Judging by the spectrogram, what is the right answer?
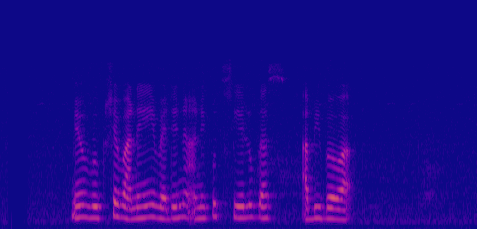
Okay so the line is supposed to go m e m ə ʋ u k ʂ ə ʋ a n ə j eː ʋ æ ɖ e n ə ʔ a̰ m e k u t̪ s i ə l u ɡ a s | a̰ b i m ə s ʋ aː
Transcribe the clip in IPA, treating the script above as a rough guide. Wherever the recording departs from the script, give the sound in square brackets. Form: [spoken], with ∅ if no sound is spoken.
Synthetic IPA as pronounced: m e m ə ʋ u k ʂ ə ʋ a n ə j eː ʋ æ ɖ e n ə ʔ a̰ [n] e k u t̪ s i ə l u ɡ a s | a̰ b i [b] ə [∅] ʋ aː

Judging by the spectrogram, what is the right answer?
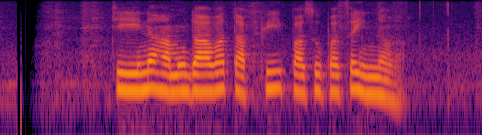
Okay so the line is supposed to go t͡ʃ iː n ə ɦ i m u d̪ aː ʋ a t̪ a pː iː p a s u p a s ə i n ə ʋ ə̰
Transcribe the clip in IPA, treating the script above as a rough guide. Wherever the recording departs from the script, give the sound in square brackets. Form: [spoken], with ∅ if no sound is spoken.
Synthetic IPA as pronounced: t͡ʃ iː n ə ɦ [a] m u d̪ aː ʋ a t̪ a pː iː p a s u p a s ə i [nː] ə ʋ [a̰]

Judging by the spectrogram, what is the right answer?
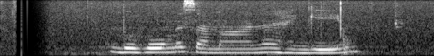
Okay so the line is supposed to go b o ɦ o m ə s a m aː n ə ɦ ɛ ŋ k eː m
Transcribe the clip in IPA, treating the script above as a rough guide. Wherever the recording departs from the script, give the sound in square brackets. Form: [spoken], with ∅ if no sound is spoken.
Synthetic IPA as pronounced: b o ɦ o m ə s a m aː n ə ɦ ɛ ŋ [ɡ] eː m

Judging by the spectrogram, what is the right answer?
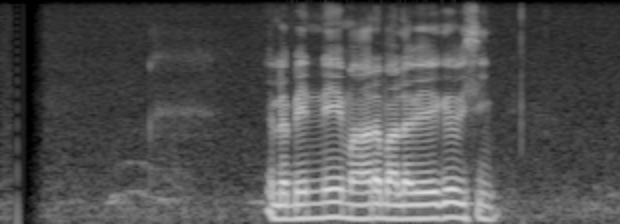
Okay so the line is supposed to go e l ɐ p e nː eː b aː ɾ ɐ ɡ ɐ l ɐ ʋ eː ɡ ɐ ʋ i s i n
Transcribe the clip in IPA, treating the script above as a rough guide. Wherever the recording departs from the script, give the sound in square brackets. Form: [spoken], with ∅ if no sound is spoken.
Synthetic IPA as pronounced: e l ɐ [b] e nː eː [m] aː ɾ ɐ [b] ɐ l ɐ ʋ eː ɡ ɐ ʋ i s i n

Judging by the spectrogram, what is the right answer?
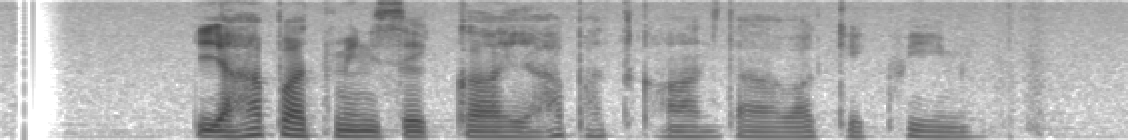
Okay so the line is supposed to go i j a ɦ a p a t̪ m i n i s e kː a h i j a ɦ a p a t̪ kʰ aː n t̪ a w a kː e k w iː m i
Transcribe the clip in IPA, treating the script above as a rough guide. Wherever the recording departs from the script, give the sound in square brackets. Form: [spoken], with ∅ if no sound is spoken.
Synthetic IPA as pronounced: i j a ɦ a p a t̪ m i n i s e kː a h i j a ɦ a p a t̪ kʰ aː n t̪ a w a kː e k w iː m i

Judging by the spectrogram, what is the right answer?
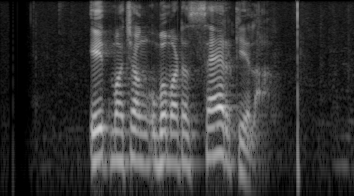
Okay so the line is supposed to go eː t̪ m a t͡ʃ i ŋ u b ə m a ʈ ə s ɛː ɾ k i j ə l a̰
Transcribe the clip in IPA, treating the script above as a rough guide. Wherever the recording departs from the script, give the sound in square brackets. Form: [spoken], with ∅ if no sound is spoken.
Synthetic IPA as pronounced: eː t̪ m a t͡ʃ [a] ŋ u b ə m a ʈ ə s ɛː ɾ k i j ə l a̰

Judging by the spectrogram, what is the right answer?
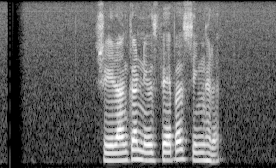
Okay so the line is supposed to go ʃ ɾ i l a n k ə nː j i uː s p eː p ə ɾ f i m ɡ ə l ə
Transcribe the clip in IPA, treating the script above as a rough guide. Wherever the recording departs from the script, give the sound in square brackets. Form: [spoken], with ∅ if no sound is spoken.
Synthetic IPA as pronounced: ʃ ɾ [iː] l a [ŋ] k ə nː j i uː s p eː p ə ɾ [s] i [ŋ] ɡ ə l ə

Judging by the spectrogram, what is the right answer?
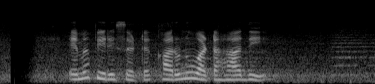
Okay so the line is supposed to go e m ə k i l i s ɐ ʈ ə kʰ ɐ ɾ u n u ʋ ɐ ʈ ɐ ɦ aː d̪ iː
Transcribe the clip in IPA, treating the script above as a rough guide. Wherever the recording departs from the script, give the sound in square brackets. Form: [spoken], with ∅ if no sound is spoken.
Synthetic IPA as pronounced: e m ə [p] i [ɾ] i s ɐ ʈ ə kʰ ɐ ɾ u n u ʋ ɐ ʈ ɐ ɦ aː d̪ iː

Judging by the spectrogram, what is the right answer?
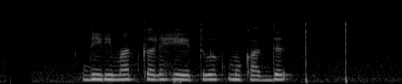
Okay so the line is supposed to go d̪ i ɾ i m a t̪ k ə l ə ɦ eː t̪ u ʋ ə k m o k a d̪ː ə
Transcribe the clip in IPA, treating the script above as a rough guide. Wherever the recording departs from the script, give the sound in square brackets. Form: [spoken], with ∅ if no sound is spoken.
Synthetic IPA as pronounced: d̪ i ɾ i m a t̪ k ə l ə ɦ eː t̪ u ʋ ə k m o k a d̪ː ə

